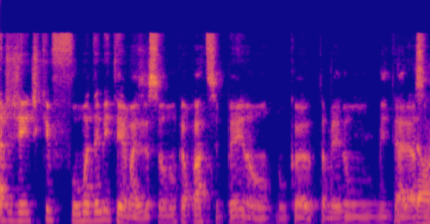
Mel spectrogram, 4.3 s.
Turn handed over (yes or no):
yes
